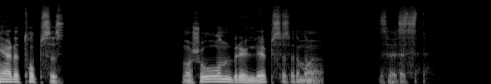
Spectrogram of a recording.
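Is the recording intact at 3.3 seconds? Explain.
No. Two faults overlap at 3.3 seconds. First, channel delay (doubling): from 2.82 s to the end, one channel runs 85.33 ms behind the other, which fits a 4096-sample buffer. When the channels are summed to mono, that late copy arrives as a distinct second hit at equal level, so the speech sounds doubled, with a slap-echo quality trailing each sound.

Second, AAC frame loss with concealment: from 3.12 s to 3.86 s, about 0.66 s of coded audio never reached the decoder, which points to a run of roughly thirty lost frames. The decoder patched the gap by reusing the last good spectrum, and because the loss lasted so long, that substitute decays toward silence before real audio fades back in. At 3.3 s the speech is therefore replaced by that concealment, still carrying the doubling.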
